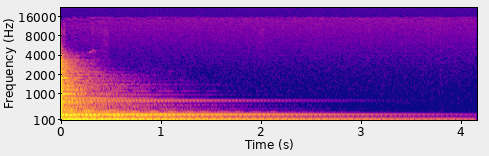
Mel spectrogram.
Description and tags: Hitting a metal barrel. Sounds a bit like a cong. Recorded with Shure SM 58.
